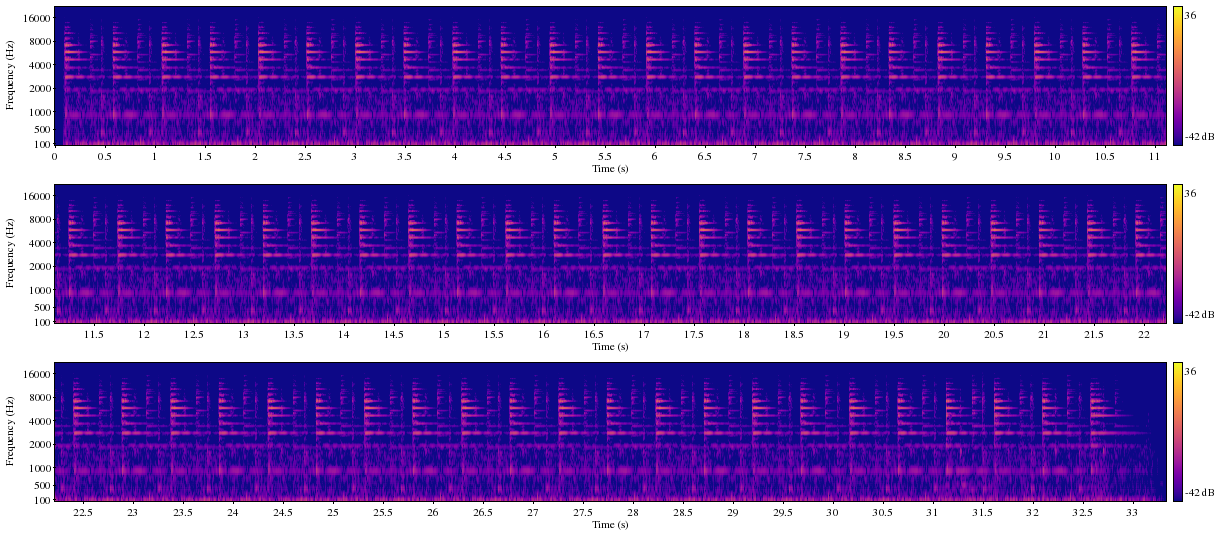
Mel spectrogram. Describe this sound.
railroad crossing signal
